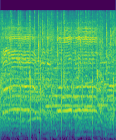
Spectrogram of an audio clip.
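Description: Audience cheering with scattered clapping, many voices calling out together at once.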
